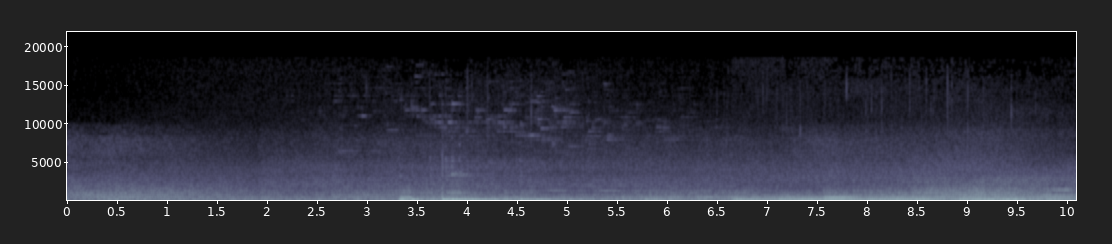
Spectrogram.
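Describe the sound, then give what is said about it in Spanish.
Steady, rushing wash of sea waves fills the background throughout, and after a few seconds soft sustained music notes rise over the surf and continue to the end. “Sentado frente al mar, me sobrecoge su eterna pregunta, su enigma indescifrable, su insondable misterio, las respuestas que oculta bajo su superficie.”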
